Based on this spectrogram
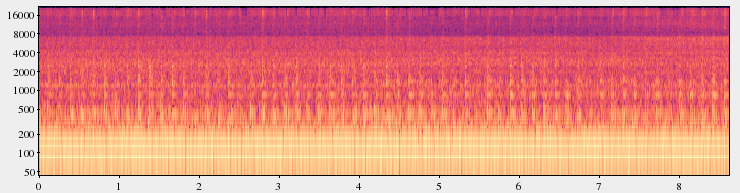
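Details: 2000 Toyota Tundra idling: a steady, quick light knock, a few per second, over a deep hum, from underneath; cause unknown, engine or transmission.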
